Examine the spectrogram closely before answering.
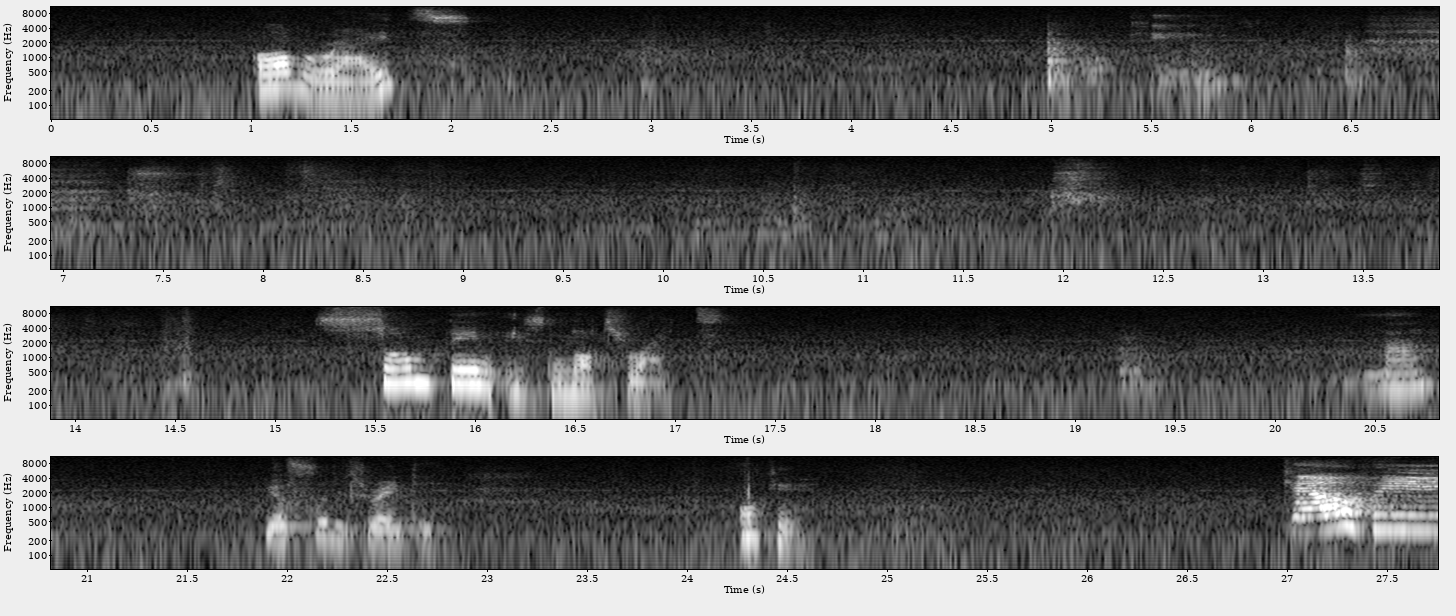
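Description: A woman speaks with agitation, close by.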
